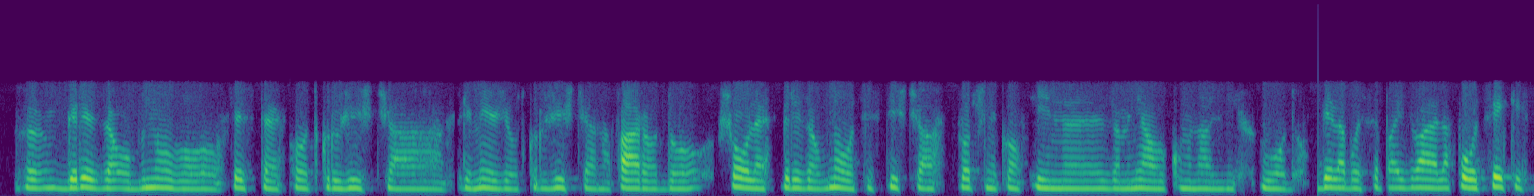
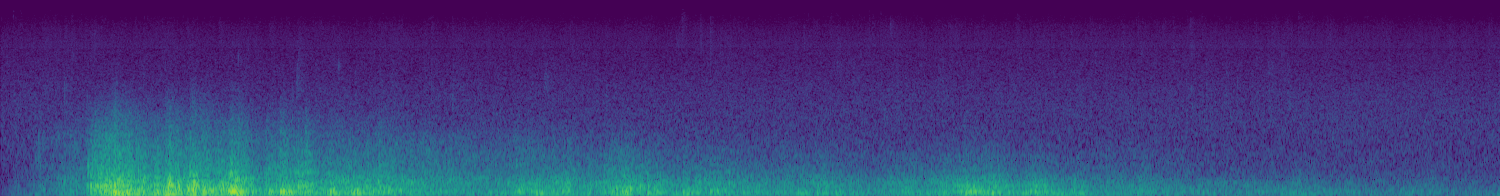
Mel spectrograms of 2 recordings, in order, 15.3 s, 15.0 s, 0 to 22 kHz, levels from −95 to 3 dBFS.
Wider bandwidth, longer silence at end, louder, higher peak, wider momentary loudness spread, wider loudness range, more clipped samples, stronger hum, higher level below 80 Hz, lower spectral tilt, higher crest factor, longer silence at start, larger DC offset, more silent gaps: second, 4 kHz vs 8.4 kHz; second, 0.1 s vs 1.5 s; first, -24 LUFS vs -27 LUFS; first, -2 dBFS vs -6 dBFS; second, 11 LU vs 25 LU; second, 3 LU vs 19 LU; neither; neither; second, -70 dBFS vs -34 dBFS; first, -12 dB/octave vs -10.5 dB/octave; about the same, 22 dB vs 22 dB; second, 0.15 s vs 0.4 s; neither; neither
